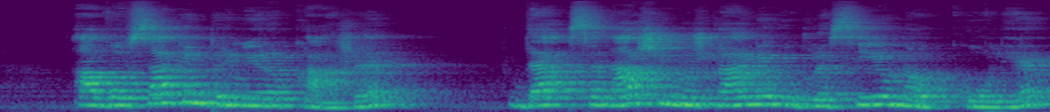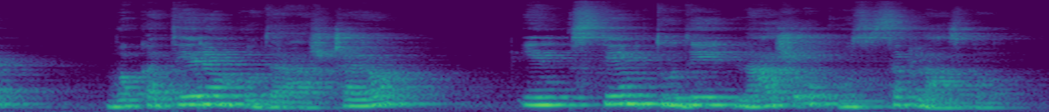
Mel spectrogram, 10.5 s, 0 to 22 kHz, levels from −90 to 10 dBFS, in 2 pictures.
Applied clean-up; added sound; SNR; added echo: none; none; none; reverberation time 0.7 s.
